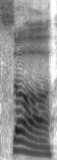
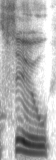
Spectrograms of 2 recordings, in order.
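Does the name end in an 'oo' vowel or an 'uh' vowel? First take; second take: uh; oo. First: The name ends in a short 'uh' vowel. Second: The name ends in a long 'oo' vowel. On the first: "it looks like Suh" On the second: "It's not Sue"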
